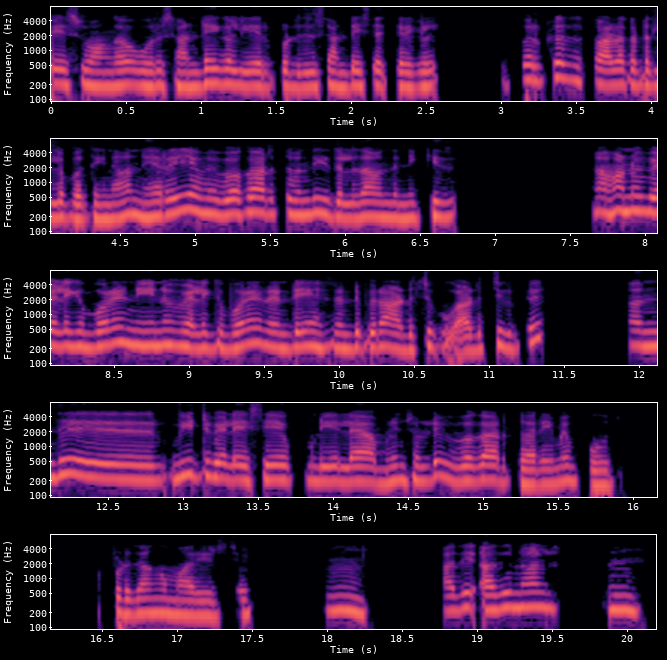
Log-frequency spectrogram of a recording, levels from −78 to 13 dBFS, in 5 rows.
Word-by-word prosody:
பேசுவாங்க, 190 -2 0 0.2
ஒரு 185 +1 +1
சண்டைகள் 200 +2 +2
ஏற்படுது, 180 -1 -2
சண்டை 185 0 +1
சச்சரவுகள் 180 0 -1 0.5
இப்ப 190 - -25
இருக்கிற 270 +4 0 0.2
காலகட்டத்துல 195 -1 +1
பார்த்தீங்கன்னா 180 +2 +1 0.2
நிறைய 225 +7 +2 0.2
விவாகரத்து 225 +1 +1
வந்து 230 +2 +2
இதுல 185 -1 0
தான் 200 - +2
வந்து 185 -1 +1
நிக்குது. 195 +2 -1 1.0
நானும் 255 +1 +2
வேலைக்கு 220 -1 +2
போறேன், 255 +3 +2
நீயும் 230 0 +2
வேலைக்கு 205 +1 +1
போறேன், 250 +4 +1
ரெண்டயு 215 +2 +1 0.2
2 205 +1 +1
பேரும் 210 -1 +2
அடிச்சு 185 +4 -2 0.2
அடிச்சுக்கிட்டு 200 +6 -2 0.7
வந்து 225 +4 +2 0.8
வீட்டு 255 0 0
வேலையை 205 -3 +1
செய்ய 205 -1 +2 0.2
முடியல 190 0 0
அப்படின்னு 190 +3 -2
சொல்லிட்டு 215 +3 -1
விவாகரத்து 195 -2 0
வரையுமே 170 +4 -1
போகுது. 155 +1 -1 0.6
அப்படித்தாங்க 195 0 0
மாறிடுச்சு. 170 +1 -2 0.6
ம். 215 -3 +2 0.6
அது 240 +4 -1 0.2
அதனால 255 +2 +1 0.5
ம். 220 -2 +1
200 Hz, 130 wpm, -22 LUFS, 185-225 Hz, 1.0 s, சண்டைகள்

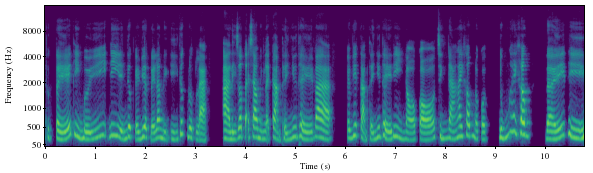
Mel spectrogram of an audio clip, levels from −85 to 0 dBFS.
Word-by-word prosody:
thực 230 -1 -10
tế 205 - +3
thì 280 -6 0
mới 215 +8 -1
đi 285 -1 -1
đến 205 -1 0
được 260 -1 +3
cái 185 0 0
việc 245 +1 +2
đấy 175 - 0
là 235 - +3
mình 205 -5 -3
ý 190 -1 -6
thức 325 +6 -4
được 235 -4 -1
là, 170 -2 0 0.3
à, 210 -3 +4
lý 185 0 0
do 250 +5 +2
tại 220 - -4
sao 240 0 +4
mình 205 -3 -2
lại - - -2
cảm 235 -5 +1
thấy 175 - -3
như 245 +6 -3
thế 195 -8 0
và 220 -7 +4 0.3
cái 215 - -1
việc 280 +3 -1
cảm - - 0
thấy 180 - -3
như 235 +7 -2
thế 205 -10 +2
thì 260 -5 -1
nó 180 -2 -1
có 180 +2 +2
chính 215 -5 -3
đáng 220 -2 -1
hay 265 +1 +1
không, 280 0 0
nó 205 - -2
có 190 -1 -2 0.2
đúng 230 +3 0
hay 390 -1 -1
không. 310 -3 +5 0.3
Đấy, 205 +7 +2
thì 230 -9 +2
220 Hz, 265 wpm, -23 LUFS, 190-255 Hz, 0.3 s, không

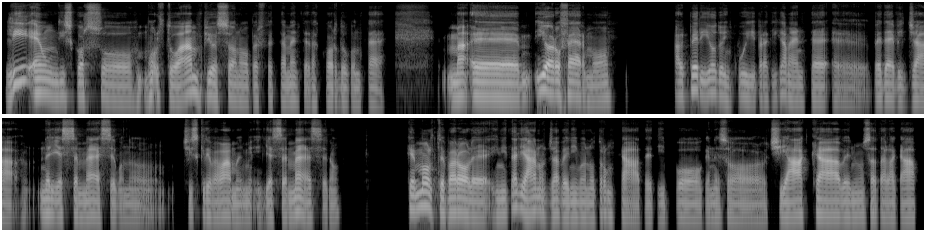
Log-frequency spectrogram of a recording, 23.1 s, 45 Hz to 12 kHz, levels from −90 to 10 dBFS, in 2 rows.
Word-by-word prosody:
Lì 225 +6 +5
è 130 - +6
un 125 -3 -2
discorso 105 -3 -2
molto 95 - -4
ampio 120 +2 +4
e - - -3
sono 95 -1 0
perfettamente 95 0 -8
d'accordo 95 -1 -8
con 85 -2 -12
te, - - -6 0.8
ma, 115 +2 +5
ehm, 110 -2 +3
io 155 0 +4
ero 125 -1 +4
fermo 105 -2 -2 0.8
al 115 0 -4
periodo 125 -2 -2
in 105 -4 -7
cui 100 0 -8
praticamente, 95 -3 -4
ehm, - - -12
vedevi 105 -3 -2
già, 90 -3 0
mhmm, - - -20 0.2
negli 105 -2 -1
SMS 95 -2 +2
quando 85 0 -12 0.3
ci - - -6
scrivevamo 95 -1 +1
i - - -8
me 90 +2 -9
gli - - -7
SMS, 95 0 +1
no, - - -13 0.8
che 130 - -1
molte 140 -4 +1
parole 105 -4 +3
in 100 +2 -9
italiano 105 -2 +3
già 100 +3 -2
venivano 95 -1 -5
troncate, 95 -2 -2
tipo, 90 -1 -7
che 90 - -12
ne 90 0 -9
so, 85 -1 -4
CH, 100 +1 +5
veniva 95 0 -6
usata 90 -1 -1
la 90 0 -3
K 90 +1 +2
100 Hz, 140 wpm, -26 LUFS, 90-110 Hz, 0.8 s, è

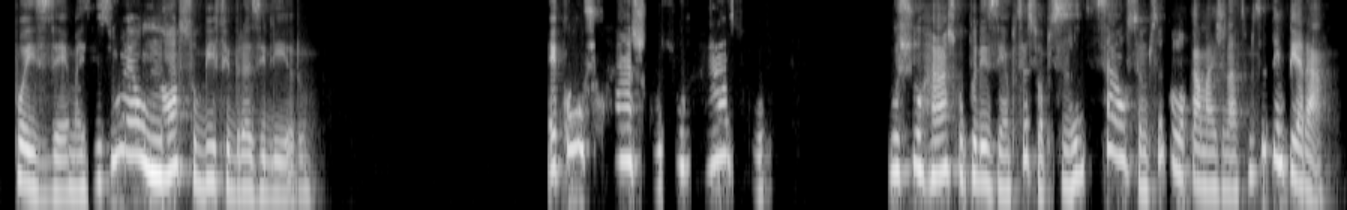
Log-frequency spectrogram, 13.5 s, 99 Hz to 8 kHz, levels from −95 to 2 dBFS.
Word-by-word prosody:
Pois 165 -8 +2
é, 145 0 -1
mas 155 0 -4
isso 280 - -1
é 320 -1 +1
o 300 -3 +6
nosso 230 0 +7
bife 190 +1 -1
brasileiro. 150 -1 -4 2.4
É 245 - +5
como 360 +9 +1
o - - +5
churrasco. 285 -2 -2
O 345 - -6
churrasco 260 - -4 1.3
o 230 0 +2
churrasco, 225 -1 +1
por 205 -2 0
exemplo, 165 -4 0
você 300 - -2
só - - -3
precisa 175 -2 -3
de 215 +3 +1
sal. 305 -5 -1
Você 205 - -7
não - - -2
precisa 310 - -7
colocar 205 - -2
mais 165 -1 -4
nada. 155 -1 -5
Você - - -18
não 220 0 -7
precisa 345 - -5
temperar 220 - 0
215 Hz, 150 wpm, -19 LUFS, 165-265 Hz, 2.4 s, nosso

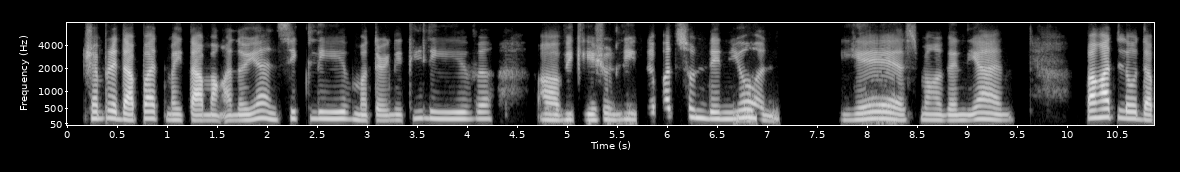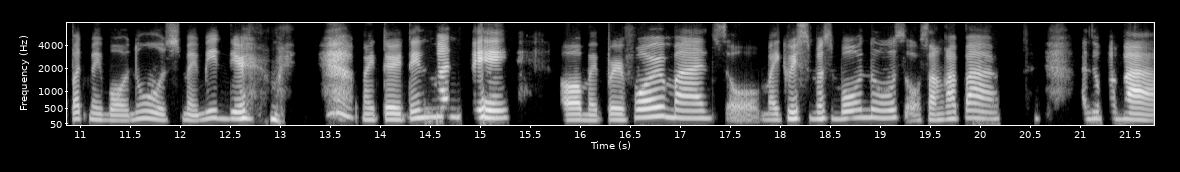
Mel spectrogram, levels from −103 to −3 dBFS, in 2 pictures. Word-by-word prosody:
siyempre 205 0 0
dapat 190 +4 +3
may 165 -1 -4
tamang 155 0 +1
ano 150 +1 -4
'yan, 180 +2 -2
sick 200 0 -8
leave, 195 -1 -2
maternity 155 +5 -6
leave, 195 -2 -3 0.6
ah, 165 -2 0
vacation 165 0 -4
leave, 175 0 -6
dapat 250 +8 -4
sundin 200 -5 -2
'yon. 205 -6 -2 0.6
Yes, 175 +1 -2
mga 165 -1 -4 0.2
ganyan. 165 0 -2 0.7
Pangatlo, 220 -2 +5
dapat 175 +1 -2
may 180 -2 -4
bonus, 165 +3 -4
may 155 -3 -2
mid-year, 200 +1 +2 0.2
may 175 - -3 0.7
may 170 -1 -3
13 200 +7 +3
month 260 -1 +2
pay 225 -1 +8 0.5
o 165 0 +6
may 155 -1 -3
performance 220 +4 +3
o - - -7
may 165 0 -3
Christmas 195 +1 0
bonus 225 +3 -2
o 155 - -9
saan 165 -1 0
ka 195 +1 +3
pa? 210 -3 +2 0.9
Ano 195 +1 -6
pa 200 - -9
ba 180 -2 +8
190 Hz, 120 wpm, -21 LUFS, 165-215 Hz, 0.9 s, pay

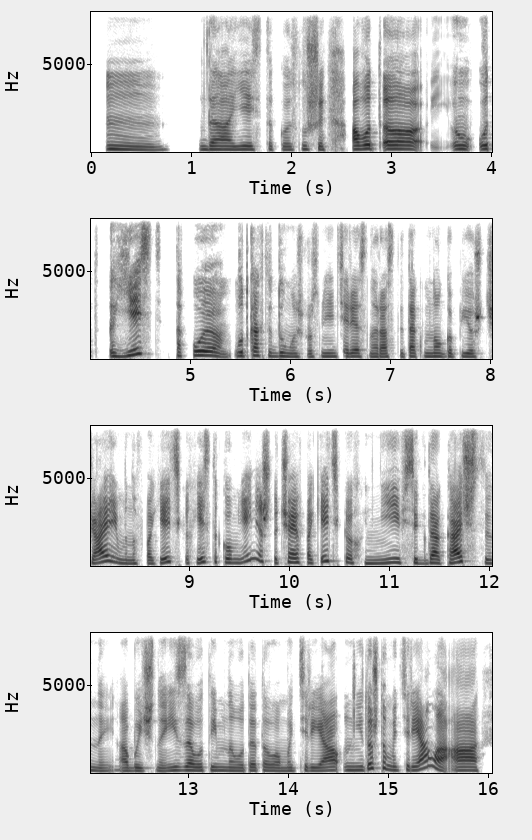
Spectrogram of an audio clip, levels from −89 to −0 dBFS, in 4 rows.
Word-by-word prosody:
М, 170 -5 -3 0.3
да, 180 0 +1
есть 180 0 -3
такое. 170 -1 -9
Слушай, 175 -1 -5 0.2
а 190 - +8
вот 220 +1 +4
а 205 -1 +6
и - - -21
в 200 0 0
вот 205 +1 -1
есть 260 - +2
такое, 210 -5 +2
вот, 210 0 -2
как 225 -1 +3
ты 200 - -7
думаешь, 175 -3 -4
просто 165 +2 -10
мне 175 - -3
интересно, 180 -1 -3
раз 165 0 -1
ты 170 - -12
так 180 0 -1
много 180 0 -3
пьёшь 170 +1 0
чай 300 - +4
именно 185 -6 -5
в 180 - -24
пакетиках, 200 +4 -2
есть 240 +5 0
такое 225 -4 -2
мнение, 320 - -1
что 300 - -2
чай 235 -2 +4
в - - -15
пакетиках 230 0 -2
не 195 +5 -3
всегда 210 -1 +1
качественный 195 - +2
обычно 160 -1 -3
из-за 185 +2 0
вот 175 +1 -4
именно 175 -2 -4
вот 165 0 -7
этого 175 -2 -3
материал 170 +3 -1
не 195 0 -4
то 275 - +3
что 305 +1 -2
материала, 195 0 +2
а 185 -1 +4
185 Hz, 190 wpm, -23 LUFS, 175-210 Hz, 0.3 s, а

